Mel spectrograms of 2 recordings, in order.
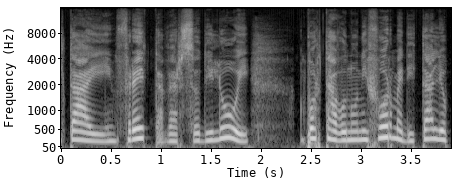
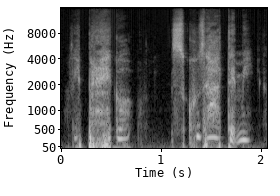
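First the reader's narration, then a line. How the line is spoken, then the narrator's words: Whisper. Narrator (Italian): sussurrai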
